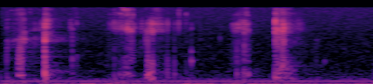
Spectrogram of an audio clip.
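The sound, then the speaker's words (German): A voice imitates the wet, sticky smacking noises of a finger stuck into a freshly opened Nutella jar: a quick series of moist clicks and smacks at an uneven pace, fairly quiet, with no words spoken. “Geräusche, weißt du, diese, diese Schmatzgeräusche.”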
